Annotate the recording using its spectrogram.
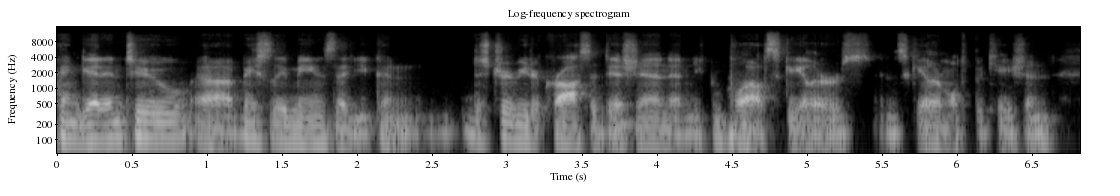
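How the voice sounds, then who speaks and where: With lively intonation and a somewhat breathy sound, a man speaks fairly quickly. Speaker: math instructor. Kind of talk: recorded video lecture. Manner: fast; casual, hesitant with fillers.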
